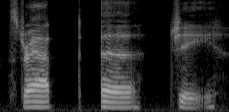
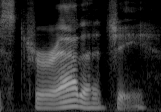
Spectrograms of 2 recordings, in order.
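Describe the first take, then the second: First: The syllables are said apart with pauses. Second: The syllables are blended into one smooth word. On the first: "instead of strat, uh, G" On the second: "they start to become connected"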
